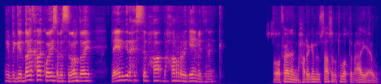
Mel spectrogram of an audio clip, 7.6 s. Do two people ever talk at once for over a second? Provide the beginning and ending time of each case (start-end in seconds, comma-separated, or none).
none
